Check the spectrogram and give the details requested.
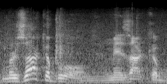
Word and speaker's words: Mezarkabul: Mezarkabul.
